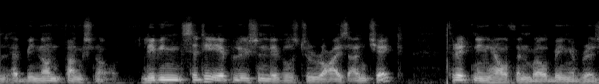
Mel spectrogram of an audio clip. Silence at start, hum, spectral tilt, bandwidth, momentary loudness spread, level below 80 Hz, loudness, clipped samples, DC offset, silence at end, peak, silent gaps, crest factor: 0 s; none; -6.5 dB/octave; 8.8 kHz; 7 LU; -50 dBFS; -24 LUFS; under 0.1%; under 0.1%; 0 s; -4 dBFS; none; 20 dB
